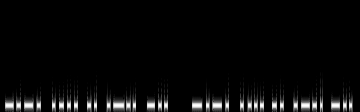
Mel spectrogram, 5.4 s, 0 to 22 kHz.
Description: Morse code, heard as a keyed tone, about 24 wpm, 250 Hz. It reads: CHILD CHILD
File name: morse / morse-training-25WPM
